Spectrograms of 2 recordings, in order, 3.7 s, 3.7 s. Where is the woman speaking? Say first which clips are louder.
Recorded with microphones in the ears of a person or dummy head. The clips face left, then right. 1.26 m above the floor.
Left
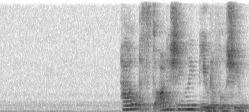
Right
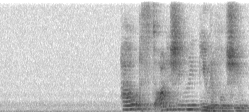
Left 2 dB; 30° left (ahead or behind), 1.1 m.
